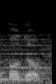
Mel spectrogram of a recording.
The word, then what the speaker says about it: Bordeaux: Yeah, let's go trade in the Bordeaux. It's Bordeaux, by the way, guys. It's not Bordeaux. It's Bordeaux. Little French pronunciation there going to work.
